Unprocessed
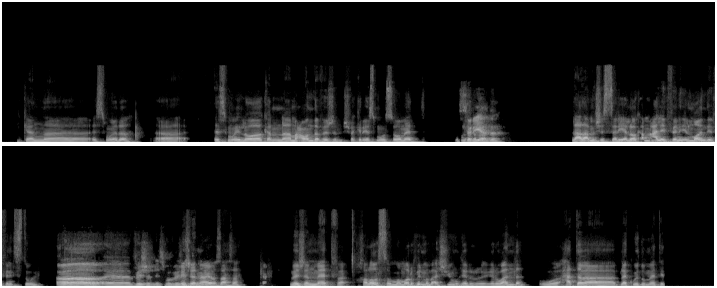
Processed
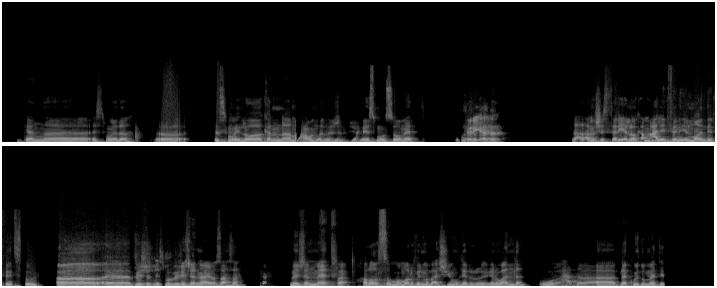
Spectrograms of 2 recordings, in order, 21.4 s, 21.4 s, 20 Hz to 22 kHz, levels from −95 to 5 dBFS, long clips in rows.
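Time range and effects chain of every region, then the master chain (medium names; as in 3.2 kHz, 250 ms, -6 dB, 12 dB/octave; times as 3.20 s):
1.97–3.27 s: CVSD coder 64 kbps + level-controlled noise filter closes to 560 Hz, open at -34 dBFS + frequency shift -110 Hz
4.41–5.42 s: treble shelf 2.6 kHz -9.5 dB + compression 5:1, threshold -32 dBFS + phase dispersion highs, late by 90 ms, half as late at 610 Hz
6.15–9.44 s: high-pass 790 Hz 6 dB/octave + compressor with a negative ratio -33 dBFS, ratio -0.5
9.97–13.36 s: transient shaper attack -1 dB, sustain -8 dB + waveshaping leveller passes 1
15.48–16.13 s: tilt EQ +1.5 dB/octave + doubling 22 ms -9.5 dB
18.96–19.62 s: low-pass 3.6 kHz + compression, threshold -39 dBFS + doubling 25 ms -9 dB
whole clip: level-controlled noise filter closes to 440 Hz, open at -28.5 dBFS; compression, threshold -31 dBFS; trim -3 dB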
